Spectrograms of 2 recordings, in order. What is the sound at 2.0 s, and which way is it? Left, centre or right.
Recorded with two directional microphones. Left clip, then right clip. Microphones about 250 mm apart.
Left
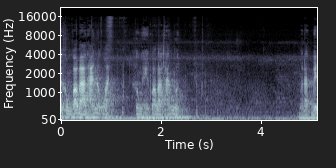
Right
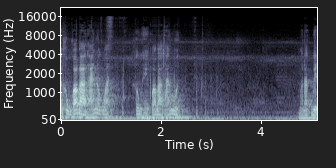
Speech, centre.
